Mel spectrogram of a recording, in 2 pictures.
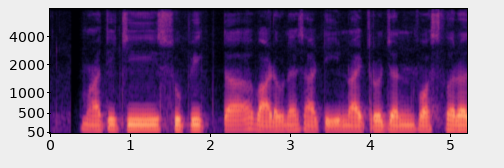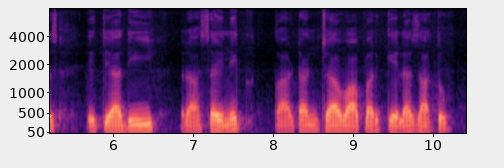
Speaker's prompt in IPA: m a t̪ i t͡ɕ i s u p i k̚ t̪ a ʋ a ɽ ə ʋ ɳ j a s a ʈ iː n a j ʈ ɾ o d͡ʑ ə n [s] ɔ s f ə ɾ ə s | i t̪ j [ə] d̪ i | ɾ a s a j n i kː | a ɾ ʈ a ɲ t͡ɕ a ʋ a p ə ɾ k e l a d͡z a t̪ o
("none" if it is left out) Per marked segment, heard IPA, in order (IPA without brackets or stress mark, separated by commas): f, a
